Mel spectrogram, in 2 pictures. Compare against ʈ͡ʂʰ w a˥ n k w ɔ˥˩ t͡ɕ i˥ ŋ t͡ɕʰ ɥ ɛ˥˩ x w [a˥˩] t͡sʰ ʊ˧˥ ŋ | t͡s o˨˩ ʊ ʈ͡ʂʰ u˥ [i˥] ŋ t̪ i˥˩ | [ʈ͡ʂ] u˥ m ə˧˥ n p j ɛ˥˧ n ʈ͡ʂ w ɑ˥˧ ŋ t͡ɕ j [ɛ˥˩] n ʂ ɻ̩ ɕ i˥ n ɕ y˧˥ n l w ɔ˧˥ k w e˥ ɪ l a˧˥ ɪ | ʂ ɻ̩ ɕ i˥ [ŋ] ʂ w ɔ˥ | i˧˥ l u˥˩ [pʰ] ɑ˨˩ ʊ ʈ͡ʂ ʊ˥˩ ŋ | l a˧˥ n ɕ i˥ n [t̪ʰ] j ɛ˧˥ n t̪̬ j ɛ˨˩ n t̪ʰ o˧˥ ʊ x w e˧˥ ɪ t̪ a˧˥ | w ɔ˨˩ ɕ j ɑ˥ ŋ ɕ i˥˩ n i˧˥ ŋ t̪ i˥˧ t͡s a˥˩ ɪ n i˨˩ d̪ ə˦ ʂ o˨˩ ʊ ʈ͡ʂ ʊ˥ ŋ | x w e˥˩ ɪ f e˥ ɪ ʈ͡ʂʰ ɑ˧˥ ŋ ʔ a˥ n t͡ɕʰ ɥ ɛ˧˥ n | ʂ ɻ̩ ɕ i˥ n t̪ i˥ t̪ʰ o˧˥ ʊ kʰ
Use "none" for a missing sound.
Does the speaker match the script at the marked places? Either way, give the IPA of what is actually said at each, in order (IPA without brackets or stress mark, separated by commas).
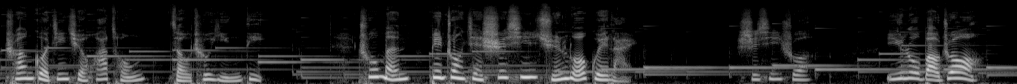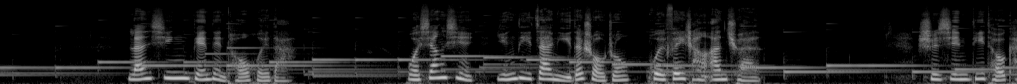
a˥, i˧˥, ʈ͡ʂʰ, ɛ˥˩, n, p, t̪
